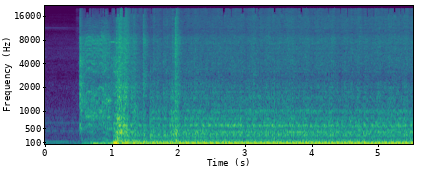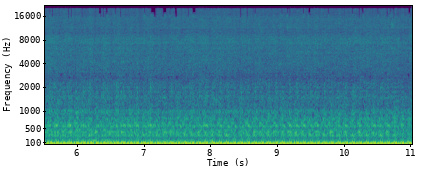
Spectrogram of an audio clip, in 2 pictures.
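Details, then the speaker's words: LQ9 V8 swapped into a BMW E36, first start after the build, open headers, no coolant yet, oil pressure light off: short crank, catches and settles into a loud, deep, lumpy rumble at steady idle; running normally. "okay uh I'd open the door I don't want to gas myself out she runs she runs"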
